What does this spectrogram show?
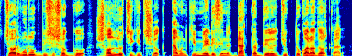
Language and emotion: Bengali, neutral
